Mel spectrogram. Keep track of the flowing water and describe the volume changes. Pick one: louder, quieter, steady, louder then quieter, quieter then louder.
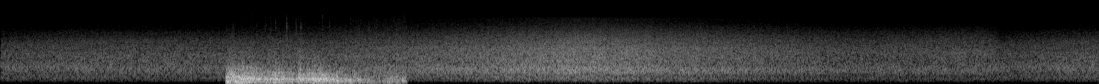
louder then quieter.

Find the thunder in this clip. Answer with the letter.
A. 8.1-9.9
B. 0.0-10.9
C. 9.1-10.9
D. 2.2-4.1
D.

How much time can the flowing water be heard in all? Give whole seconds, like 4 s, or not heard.
11 s.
